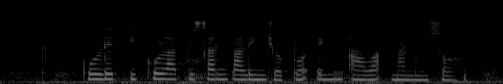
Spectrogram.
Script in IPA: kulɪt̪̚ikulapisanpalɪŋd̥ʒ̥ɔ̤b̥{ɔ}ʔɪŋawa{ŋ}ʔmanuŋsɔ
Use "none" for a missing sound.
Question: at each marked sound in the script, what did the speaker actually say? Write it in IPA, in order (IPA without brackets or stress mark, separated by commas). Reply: ɔ, none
